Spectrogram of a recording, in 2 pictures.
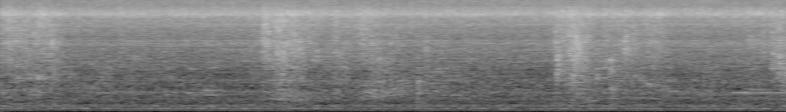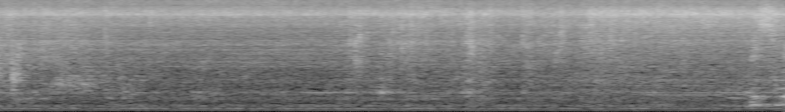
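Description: Dishes clink in a sink.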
